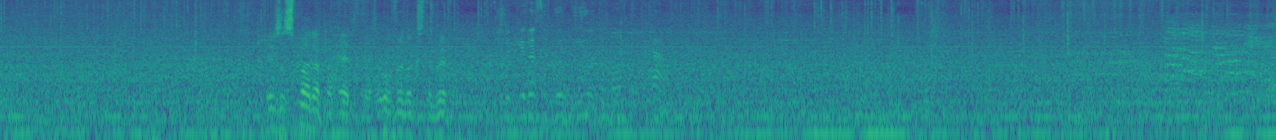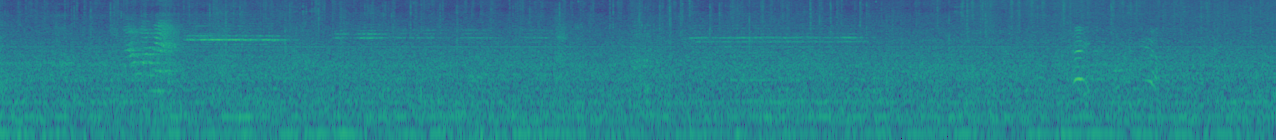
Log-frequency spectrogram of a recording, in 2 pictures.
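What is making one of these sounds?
Horses gallop with thudding hooves on soft ground.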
